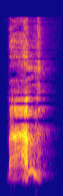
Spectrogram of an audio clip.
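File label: hello, robot; rivetcity; mrhandy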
